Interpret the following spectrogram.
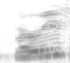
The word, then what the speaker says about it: Marie: Marie's name is accented on the second syllable, Marie, and Alex's name is Alice.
